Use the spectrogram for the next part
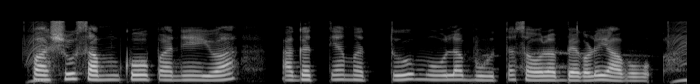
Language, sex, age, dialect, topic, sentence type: Kannada, female, 18-24, Mysore Kannada, agriculture, question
